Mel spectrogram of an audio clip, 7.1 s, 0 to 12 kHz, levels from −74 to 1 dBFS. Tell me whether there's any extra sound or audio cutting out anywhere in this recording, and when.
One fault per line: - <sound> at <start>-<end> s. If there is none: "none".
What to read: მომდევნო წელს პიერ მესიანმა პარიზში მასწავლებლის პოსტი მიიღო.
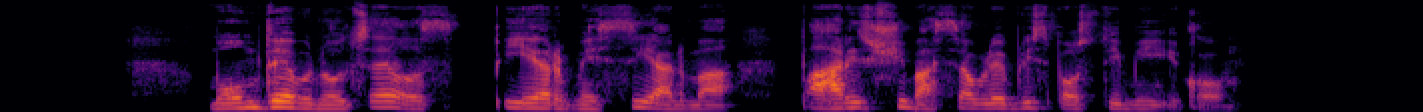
none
